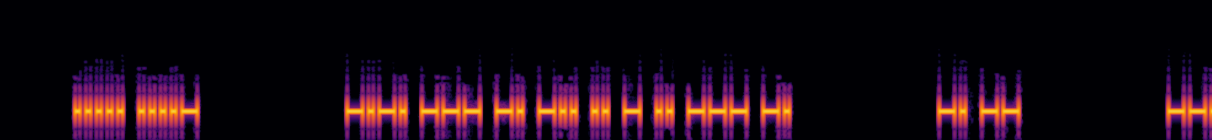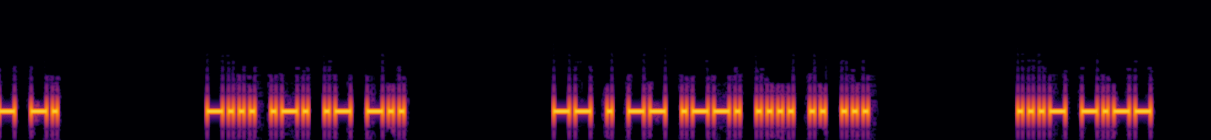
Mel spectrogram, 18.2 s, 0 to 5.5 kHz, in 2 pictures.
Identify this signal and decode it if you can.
Morse code, heard as a keyed tone, about 30 wpm, 550 Hz. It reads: 54 CONDITION NM ON BRAD MEMPHIS VY
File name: Ultimate Word List / 30WPM Ultimate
